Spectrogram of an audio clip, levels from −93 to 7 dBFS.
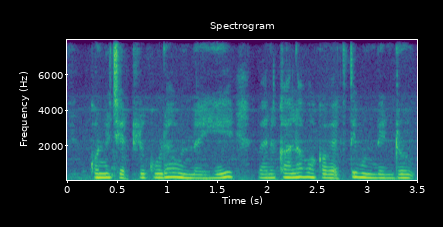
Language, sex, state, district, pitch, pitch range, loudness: Telugu, female, Telangana, Hyderabad, 215 Hz, 200-225 Hz, -14 LUFS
